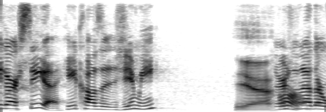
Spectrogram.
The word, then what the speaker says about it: Yimmy: But I think but look at like Yimmy Garcia. He calls it Jimmy.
